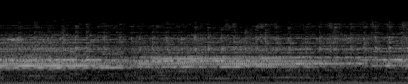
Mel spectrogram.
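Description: Orchestral or synth film-score underscore playing as steady, sustained held tones, with no beat.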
